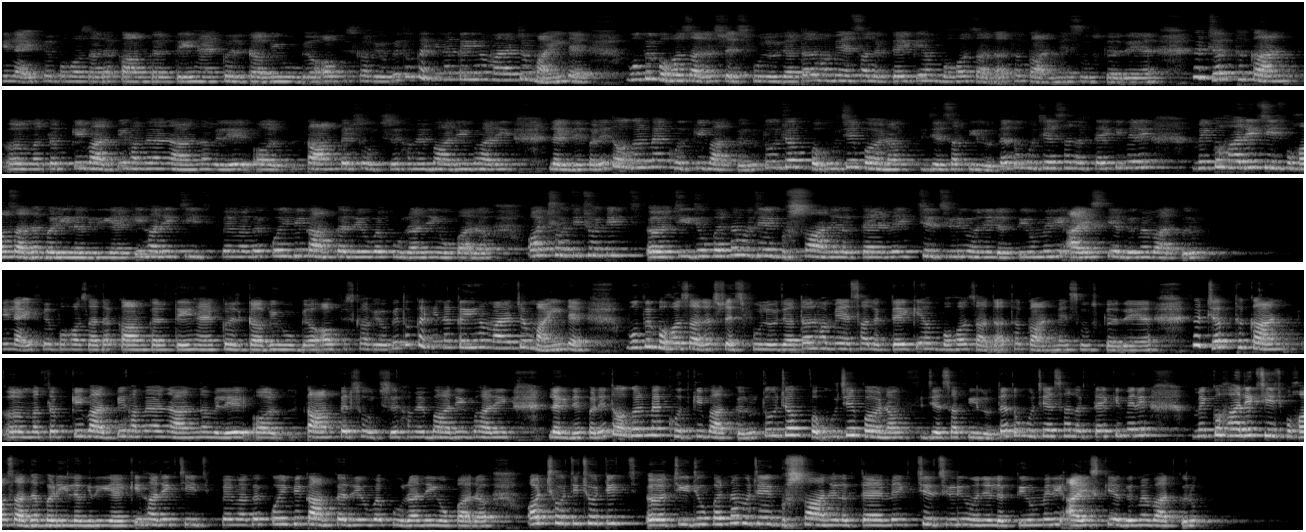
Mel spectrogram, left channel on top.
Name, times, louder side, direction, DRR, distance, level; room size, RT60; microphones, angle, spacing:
voice 1, 0.0-32.2 32.5-38.0, right 3 dB, 90° right, 6 dB, 0.7 m, -23 dB
7.2 x 4.5 x 3.1 m, 0.86 s
head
